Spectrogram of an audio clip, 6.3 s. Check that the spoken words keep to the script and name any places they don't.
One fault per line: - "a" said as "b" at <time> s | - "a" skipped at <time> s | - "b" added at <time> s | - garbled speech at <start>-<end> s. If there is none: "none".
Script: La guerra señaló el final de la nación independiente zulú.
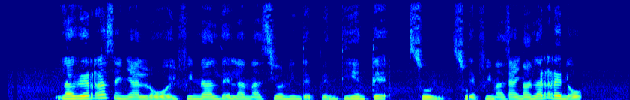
- garbled speech at 4.5-5.8 s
